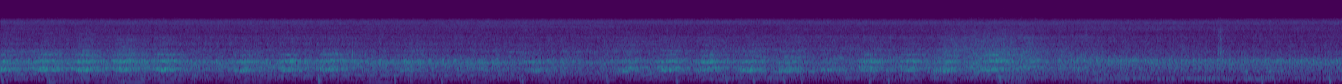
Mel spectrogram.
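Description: A steady hiss of moving water, with indistinct voices in the background.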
